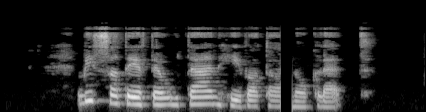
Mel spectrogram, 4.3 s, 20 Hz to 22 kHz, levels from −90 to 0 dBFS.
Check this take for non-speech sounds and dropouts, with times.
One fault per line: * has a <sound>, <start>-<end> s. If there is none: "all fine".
* has a dropout, 2.8-2.9 s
